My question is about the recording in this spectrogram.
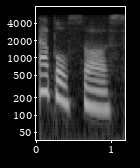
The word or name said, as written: applesauce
